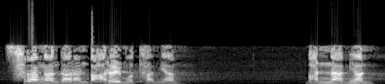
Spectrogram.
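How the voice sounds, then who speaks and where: A man's voice: sits high, measured pace, slightly rough. A male pastor preaching a sermon in a church during a worship service, talking conversationally, joking and speaking straight to the congregation. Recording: echoey hall, dull lo-fi sound.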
